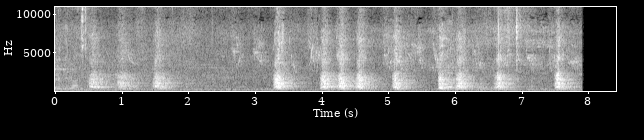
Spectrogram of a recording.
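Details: Huge Bull Terrier barking in short, sharp bursts: three quick barks, a pause of over a second, then a denser run of about ten barks, some doubled, before sudden silence; faint voices possibly underneath.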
